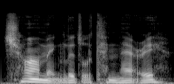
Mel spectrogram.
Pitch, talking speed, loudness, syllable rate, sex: 95 Hz, 105 wpm, -17 LUFS, 4.3 syllables/s, male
